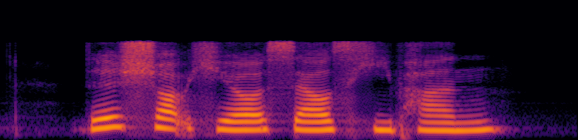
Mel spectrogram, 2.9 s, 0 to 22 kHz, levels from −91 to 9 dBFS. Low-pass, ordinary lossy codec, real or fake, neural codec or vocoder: 7.2 kHz; none; fake; codec, 24 kHz, 0.9 kbps, DualCodec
